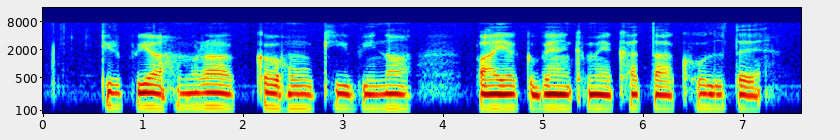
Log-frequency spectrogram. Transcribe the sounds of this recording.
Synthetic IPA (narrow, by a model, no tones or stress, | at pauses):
kɪɾpijahəmɾakəɦũkibina | paːjəkbɛ̃ːkmẽkʰət̪akʰoːlt̪e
